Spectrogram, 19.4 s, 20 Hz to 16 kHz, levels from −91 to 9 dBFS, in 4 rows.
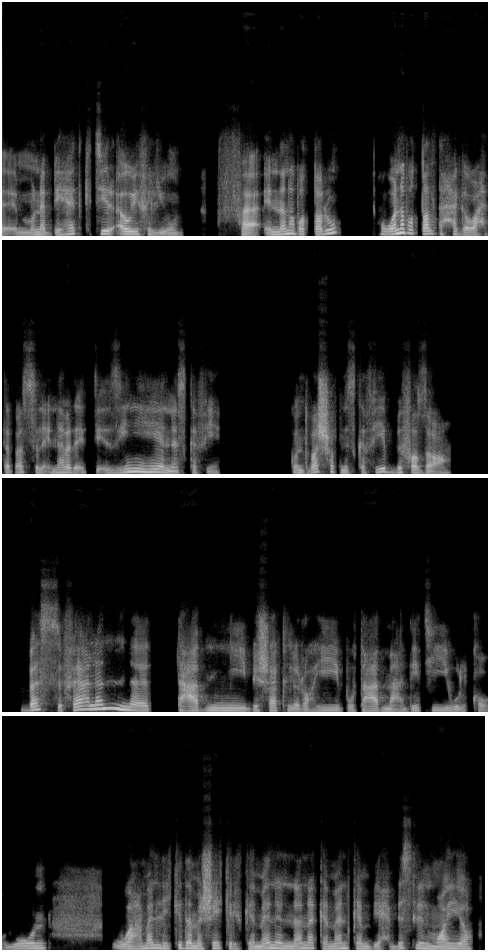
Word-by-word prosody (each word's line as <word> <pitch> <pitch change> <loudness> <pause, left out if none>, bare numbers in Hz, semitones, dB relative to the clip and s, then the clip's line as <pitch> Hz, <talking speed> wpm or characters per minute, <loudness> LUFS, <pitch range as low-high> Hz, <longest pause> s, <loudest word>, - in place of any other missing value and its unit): مُنبِّهات 160 +6 -1
كتير 205 -2 +1
أوي 180 0 +5
في 175 - -5
اليوم، 130 -6 -5 0.4
فإن 165 +2 +2
أنا 205 +3 +5
أبطّله 180 - +2 0.4
هو 185 +1 +4
أنا 275 +7 +9
بطّلت 210 -4 +2
حاجة 165 -5 0
واحدة 150 0 0
بس 185 -3 -5
لأنها 155 +2 -4
بدأت - - -4
تؤذيني 195 +7 +1
هي 190 - +4
النسكافيه، 130 -6 -4 0.7
كنت - - -4
باشرب - - +4
نسكافيه 140 +9 -4
بفَظاعة 150 -4 -2 0.6
بس 205 -4 0
فعلًا 245 - +3 0.7
تعبني 165 -1 0
بشكل 150 -2 -2
رهيب 155 +5 -6
وتعب 145 +2 -1
معدتي 160 +4 -6
والقوْلون 140 +6 -3 0.7
وعمل 150 +6 +1
لي 165 - -1
كده 185 +2 +1
مشاكل 170 0 +1
كمان 160 +5 +1
إن 155 -4 +1
أنا 185 +3 +2
كمان 165 0 -2
كان 170 -4 -3
بيحبس 135 +8 -5
لي 175 - +2
المَيَّة، 155 +1 +2
165 Hz, 135 wpm, -25 LUFS, 150-185 Hz, 0.7 s, أنا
